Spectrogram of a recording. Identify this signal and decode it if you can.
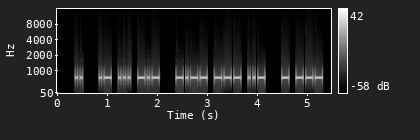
Morse code, heard as a keyed tone, about 25 wpm, 700 Hz. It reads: I ASK YOU TO
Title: Sentences from Top 1000 Words - Review Part 5 - 25wpm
